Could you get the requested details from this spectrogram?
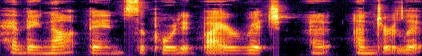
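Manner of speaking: plain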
